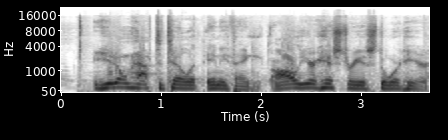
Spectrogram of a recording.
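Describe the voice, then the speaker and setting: A man speaks at a medium pitch with ordinary pitch variation while music plays in the background. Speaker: software developer livestreamer. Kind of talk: live coding stream. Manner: fast.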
